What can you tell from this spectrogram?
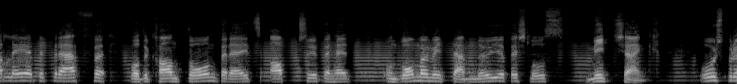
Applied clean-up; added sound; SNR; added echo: neural mask model RNNoise.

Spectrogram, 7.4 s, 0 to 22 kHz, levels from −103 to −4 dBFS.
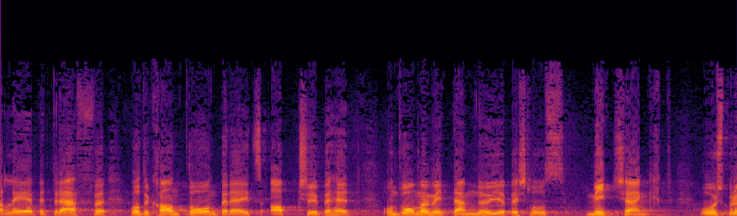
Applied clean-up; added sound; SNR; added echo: none; none; none; none.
